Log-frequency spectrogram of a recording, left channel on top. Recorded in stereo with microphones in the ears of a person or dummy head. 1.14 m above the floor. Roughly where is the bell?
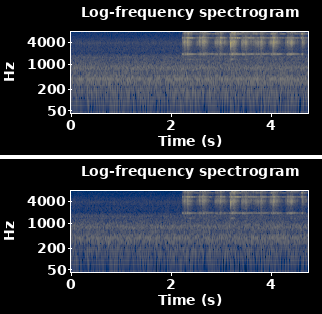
Centre.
